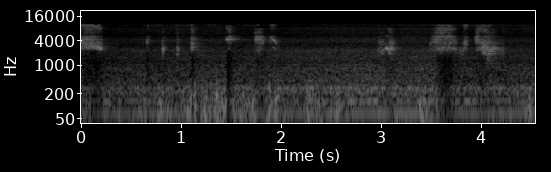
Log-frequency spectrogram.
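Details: Pet male budgerigar warbling: a rapid jumble of high chirps, clicks and squeaky notes, some bursts louder than others, with brief pauses between phrases and a faint low hum beneath.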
